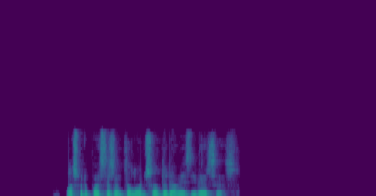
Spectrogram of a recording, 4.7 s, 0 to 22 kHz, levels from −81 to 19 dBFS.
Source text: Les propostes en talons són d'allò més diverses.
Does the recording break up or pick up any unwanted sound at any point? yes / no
no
